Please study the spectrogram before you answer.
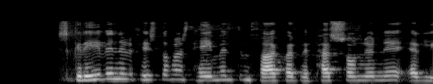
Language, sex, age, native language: Icelandic, female, 50-59, Icelandic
